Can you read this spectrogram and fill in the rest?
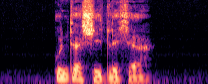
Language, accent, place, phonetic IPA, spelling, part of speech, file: German, Germany, Berlin, [ˈʊntɐˌʃiːtlɪçɐ], unterschiedlicher, adjective, De-unterschiedlicher.ogg
- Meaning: inflection of unterschiedlich: 1. strong/mixed nominative masculine singular 2. strong genitive/dative feminine singular 3. strong genitive plural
